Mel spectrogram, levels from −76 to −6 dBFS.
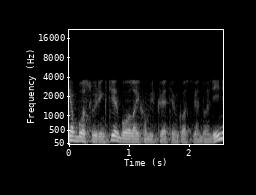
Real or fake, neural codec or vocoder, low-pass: fake; codec, 16 kHz in and 24 kHz out, 1 kbps, XY-Tokenizer; 3.6 kHz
